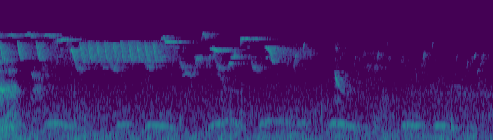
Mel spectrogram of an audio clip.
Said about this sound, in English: Goldfinches flying over.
